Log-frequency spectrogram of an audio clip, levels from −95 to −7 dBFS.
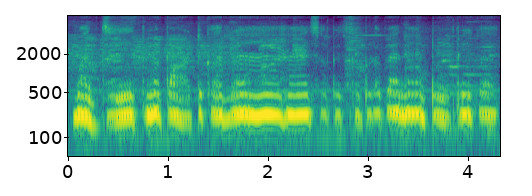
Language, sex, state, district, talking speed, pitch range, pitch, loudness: Hindi, female, Chhattisgarh, Raipur, 150 wpm, 225-235 Hz, 230 Hz, -14 LUFS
